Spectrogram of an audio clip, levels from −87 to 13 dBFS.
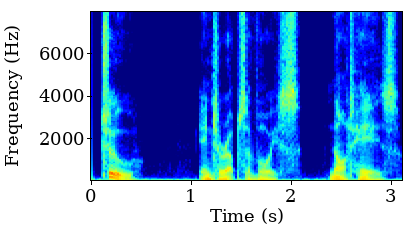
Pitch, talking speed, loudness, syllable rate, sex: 90 Hz, 95 wpm, -22 LUFS, 4.3 syllables/s, male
